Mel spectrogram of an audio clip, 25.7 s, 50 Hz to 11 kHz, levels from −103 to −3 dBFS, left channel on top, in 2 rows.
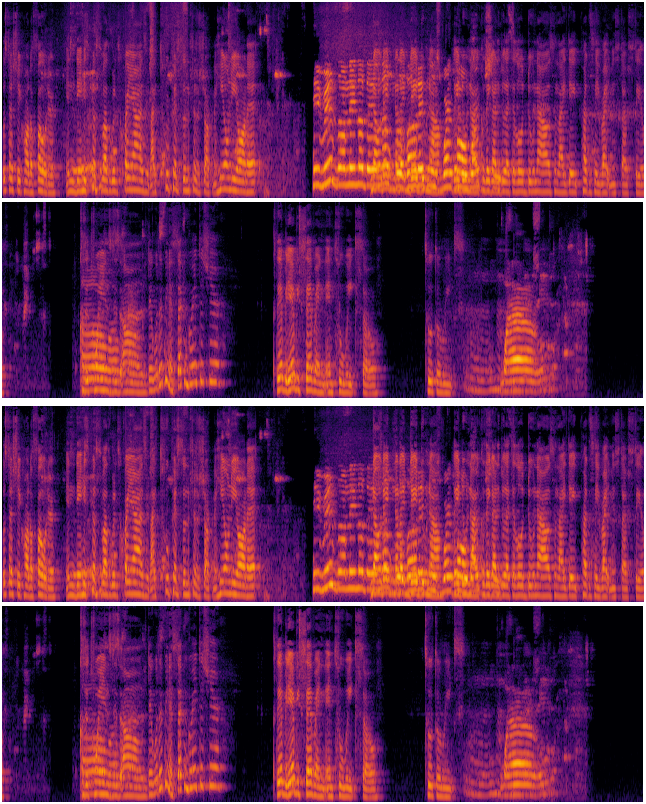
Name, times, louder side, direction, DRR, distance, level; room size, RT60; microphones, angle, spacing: voice 1, 0.0-5.1 7.4-12.9 14.4-17.2 18.3-20.4 21.3-22.1, right 1 dB, 20° right, 1.5 m, -32 dB
voice 2, 1.4-2.0 3.2-3.3 4.7-4.8 5.5-5.6 6.2-9.5 9.8-10.0 14.4-15.7 22.9-23.7, left 3 dB, 50° left, 1.0 m, -26 dB
voice 3, 22.1-23.9 24.1-24.6, left 1 dB, 10° left, 7.9 m, -47 dB
20.0 x 13.5 x 3.2 m
head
